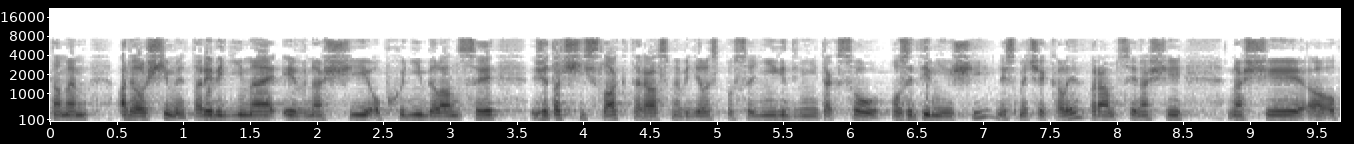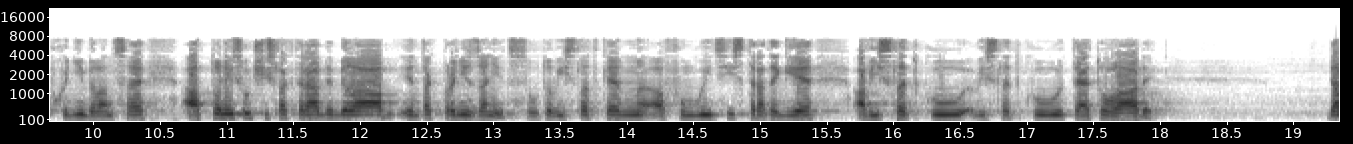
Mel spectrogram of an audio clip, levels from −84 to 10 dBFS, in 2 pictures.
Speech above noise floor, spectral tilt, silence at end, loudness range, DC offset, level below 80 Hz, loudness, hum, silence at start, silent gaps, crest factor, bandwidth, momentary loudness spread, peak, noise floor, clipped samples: 41 dB; -3 dB/octave; 0 s; 5 LU; under 0.1%; -60 dBFS; -18 LUFS; none; 0 s; none; 18 dB; 7.6 kHz; 10 LU; 0 dBFS; -58 dBFS; under 0.1%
